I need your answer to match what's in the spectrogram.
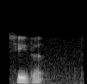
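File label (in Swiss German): "siwwe", Alsatian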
